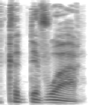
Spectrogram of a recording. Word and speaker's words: Côte d'Ivoire: Officially, it's Le Côte d'Ivoire. That is the official pronunciation of that.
